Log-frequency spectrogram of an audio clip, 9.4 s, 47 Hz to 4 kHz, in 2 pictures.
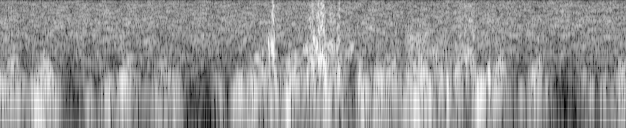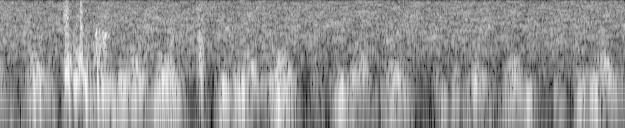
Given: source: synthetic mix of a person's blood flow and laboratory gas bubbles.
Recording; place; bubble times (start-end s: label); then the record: Doppler ultrasound of blood flow; precordium
1.98-2.13 s: bubbles
2.19-2.73 s: bubbles
3.02-3.79 s: bubbles
4.96-5.04 s: bubbles
5.14-5.55 s: bubbles
From the record:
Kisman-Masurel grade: 223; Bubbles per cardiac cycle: several, 3 to 8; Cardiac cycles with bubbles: 10 to 50%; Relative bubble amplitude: loud (0.450 to 0.775); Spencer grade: 2 (many but less than half of the cardiac periods contain bubble signals, singularly or in groups); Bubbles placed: anywhere in the cardiac cycle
